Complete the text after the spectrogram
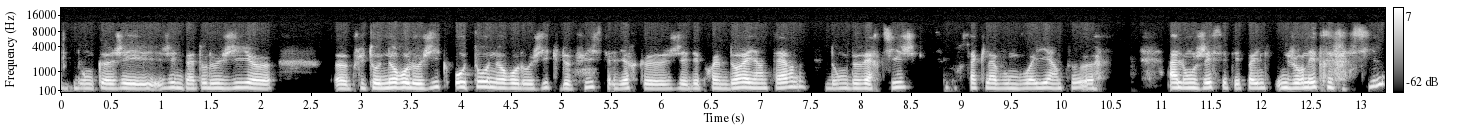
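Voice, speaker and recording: A woman speaks at a medium pitch with flat, monotone intonation. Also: moderate pace. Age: 40s. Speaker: nurse. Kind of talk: testimony.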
